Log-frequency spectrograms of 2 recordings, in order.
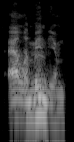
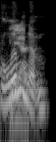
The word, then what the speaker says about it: aluminum: how about aluminum can you guys say aluminum aluminium you do not say that word like that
